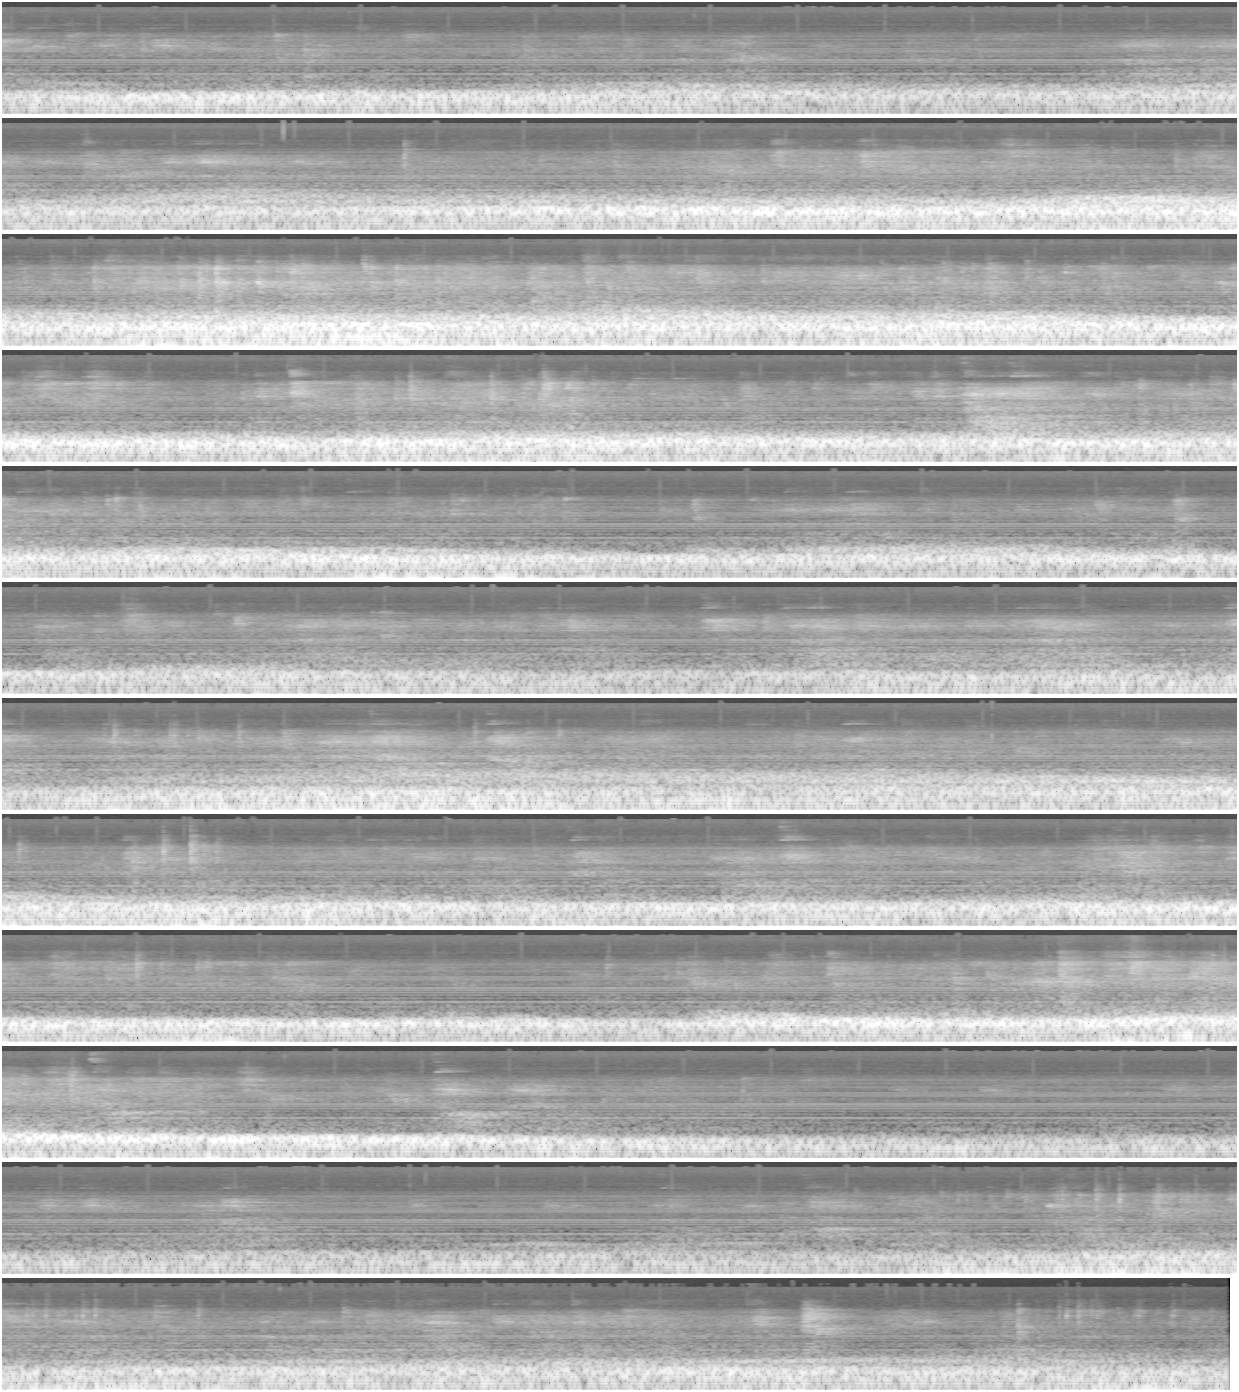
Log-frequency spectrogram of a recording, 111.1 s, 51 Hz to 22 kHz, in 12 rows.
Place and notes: Utena, Lithuania, fence/wind
warehouse fence. contact microphone + electromagnetic antenna.
1 November, 17:20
